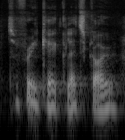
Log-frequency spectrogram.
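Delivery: put-on reassuring child. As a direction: soothe the young player, no big deal. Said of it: "Just be like".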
